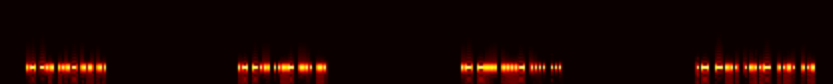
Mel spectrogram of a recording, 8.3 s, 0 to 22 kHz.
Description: Morse code, heard as a keyed tone, about 61 wpm, 700 Hz. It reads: AB4HS AB4HS AB4HS AB4HS
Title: Speed Racing - USA 2x2 Call Signs 50wpm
